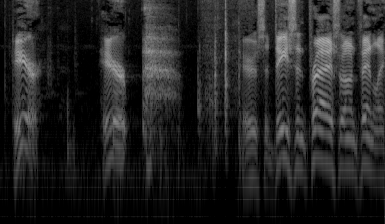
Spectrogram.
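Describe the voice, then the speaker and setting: In a put-on character voice, a man sounds raspy, with a fairly high pitch and lively intonation. He goes at a fairly slow pace. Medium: video game. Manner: dry, mocking.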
